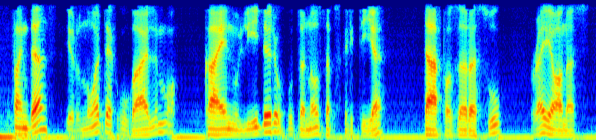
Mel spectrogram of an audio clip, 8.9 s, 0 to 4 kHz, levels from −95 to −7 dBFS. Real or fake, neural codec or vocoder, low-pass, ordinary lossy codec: fake; codec, 16 kHz in and 24 kHz out, 0.9 kbps, LongCat-Audio-Codec, fine tuned four codebook decoder; 3.6 kHz; MP3, 32 kbps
